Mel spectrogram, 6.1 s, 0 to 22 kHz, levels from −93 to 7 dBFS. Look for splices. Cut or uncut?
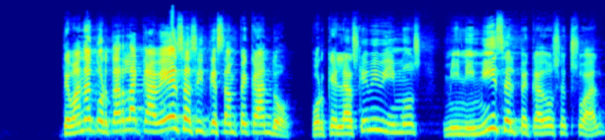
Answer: cut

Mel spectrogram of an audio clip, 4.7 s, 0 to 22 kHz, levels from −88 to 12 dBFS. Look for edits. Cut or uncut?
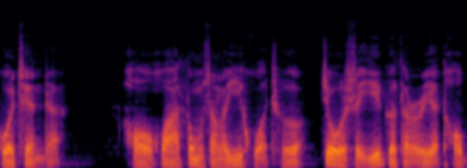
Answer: cut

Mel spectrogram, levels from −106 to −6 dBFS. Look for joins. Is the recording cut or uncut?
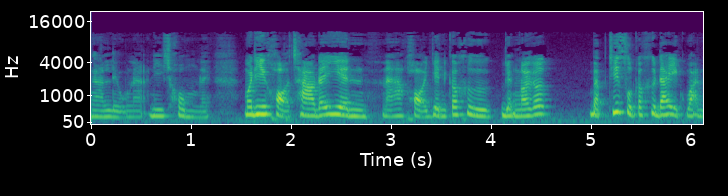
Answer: uncut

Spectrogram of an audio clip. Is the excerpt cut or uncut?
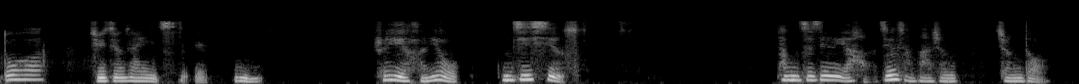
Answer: uncut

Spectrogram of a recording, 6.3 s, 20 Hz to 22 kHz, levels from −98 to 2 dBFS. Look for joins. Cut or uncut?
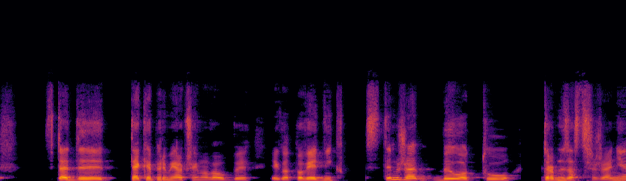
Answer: uncut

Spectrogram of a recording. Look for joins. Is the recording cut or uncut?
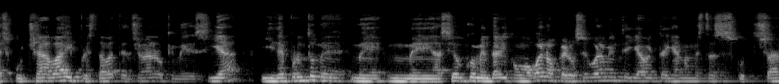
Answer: cut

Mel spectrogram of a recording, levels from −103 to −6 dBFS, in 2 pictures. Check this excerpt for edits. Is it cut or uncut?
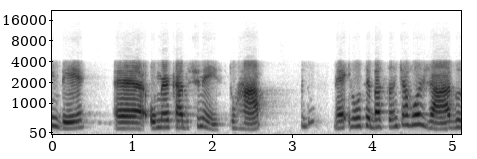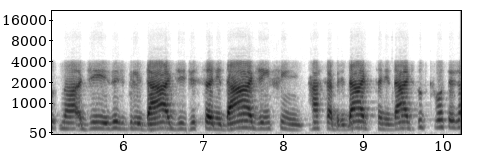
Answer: cut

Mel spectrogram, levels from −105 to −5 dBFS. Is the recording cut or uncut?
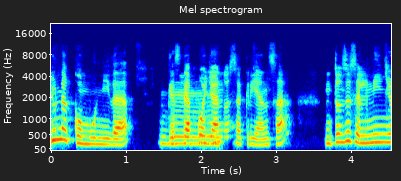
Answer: uncut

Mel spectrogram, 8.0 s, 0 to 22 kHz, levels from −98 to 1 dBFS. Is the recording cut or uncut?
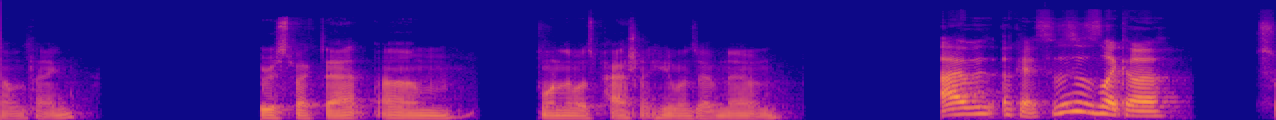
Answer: cut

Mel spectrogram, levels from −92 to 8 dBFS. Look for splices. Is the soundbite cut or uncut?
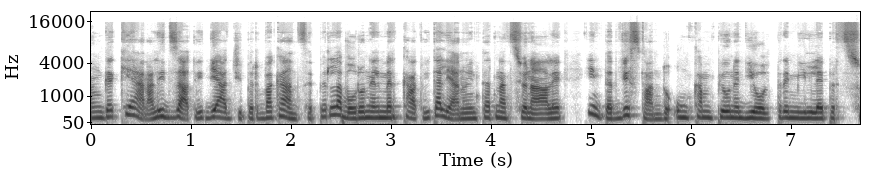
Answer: cut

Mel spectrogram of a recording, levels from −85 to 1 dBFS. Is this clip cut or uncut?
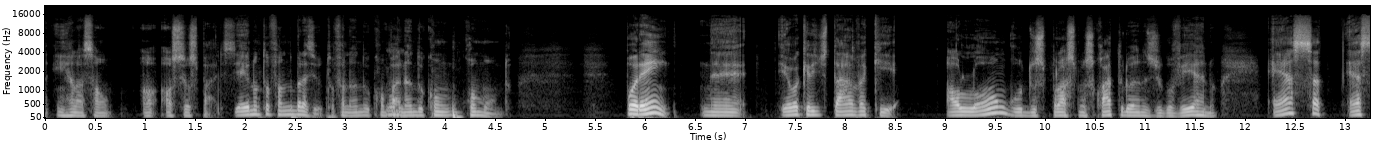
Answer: uncut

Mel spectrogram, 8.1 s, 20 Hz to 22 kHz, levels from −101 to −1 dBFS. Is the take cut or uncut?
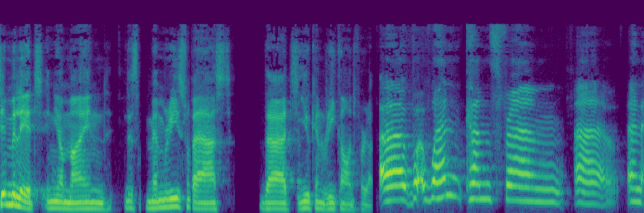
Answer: cut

